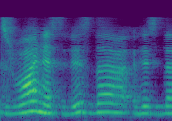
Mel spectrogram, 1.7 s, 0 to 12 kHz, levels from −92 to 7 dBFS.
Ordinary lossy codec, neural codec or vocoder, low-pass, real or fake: AAC, 32 kbps; codec, 16 kHz, about 1 kbps, DyCAST, with the encoder's durations; 7.2 kHz; fake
